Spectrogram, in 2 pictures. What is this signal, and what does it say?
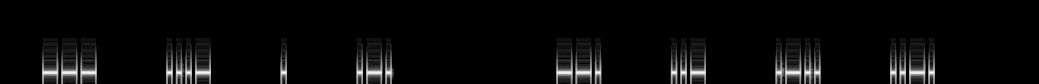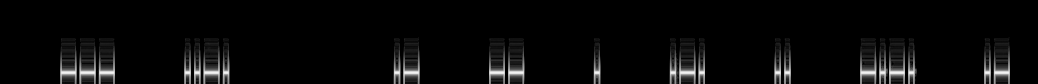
Morse code, heard as a keyed tone, about 25 wpm, spaced as for 10 wpm, 550 Hz. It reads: OVER GULF OF AMERICA
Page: news-headlines-in-morse-code-at-10-wpm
